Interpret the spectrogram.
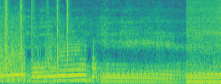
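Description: Sport motorcycle engine pulling up through the gears. Its pitch climbs, drops at a shift about half a second in, climbs again and drops at a second shift a little under two seconds in, then holds steady and eases off slightly. A deeper rumble joins near the end.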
